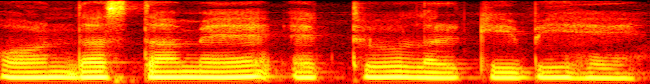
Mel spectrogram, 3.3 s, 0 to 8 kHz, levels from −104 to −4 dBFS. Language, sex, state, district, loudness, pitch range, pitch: Hindi, female, Arunachal Pradesh, Longding, -21 LUFS, 150-160 Hz, 155 Hz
